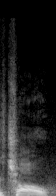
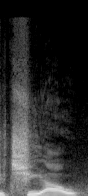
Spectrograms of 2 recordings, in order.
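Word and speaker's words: ciao: الاي مش مكسوره قوي زي مثلا تشاو تشاو ما بقولش تشياو تشاو تشاو تشاو الشي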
